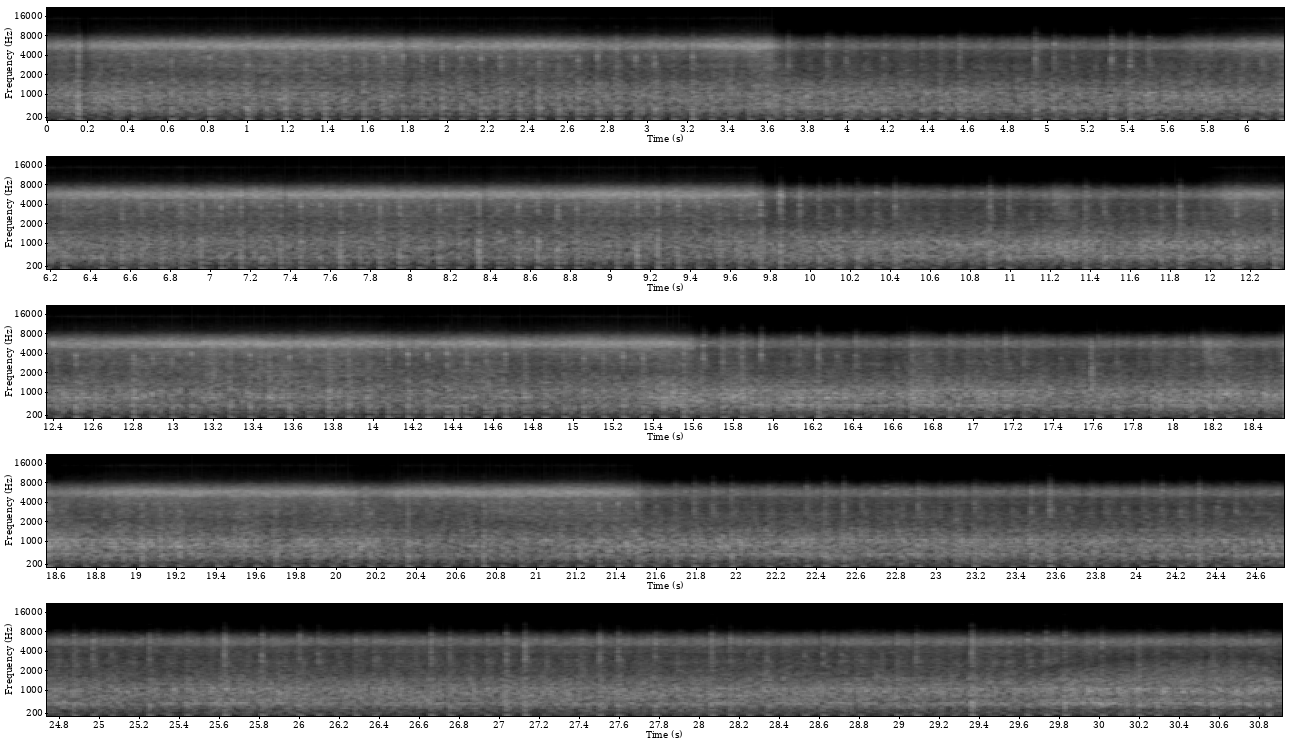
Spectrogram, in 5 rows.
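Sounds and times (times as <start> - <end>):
brush cutter engine revving: 0.0 - 23.8.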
